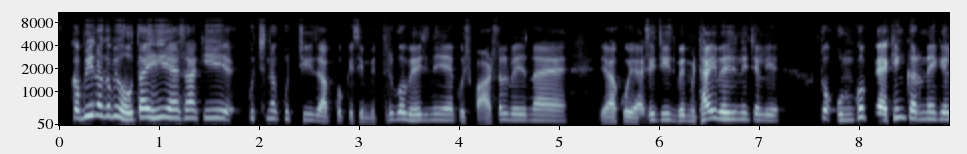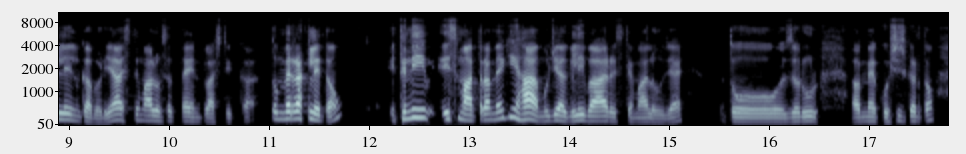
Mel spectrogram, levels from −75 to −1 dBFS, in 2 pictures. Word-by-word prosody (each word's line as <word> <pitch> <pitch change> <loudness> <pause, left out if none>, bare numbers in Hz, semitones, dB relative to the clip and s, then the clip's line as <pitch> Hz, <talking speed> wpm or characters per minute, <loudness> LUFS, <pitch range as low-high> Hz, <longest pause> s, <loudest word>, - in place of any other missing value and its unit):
कभी 285 +6 +4
ना 305 - +3
कभी 290 -1 -2
होता 210 +3 +4
ही 255 +1 +4
ऐसा 235 0 +2
कि 230 - -2 0.2
कुछ 215 +1 -7
ना 220 - -5
कुछ 210 0 -14
चीज़ 175 -2 -5
आपको 135 - -2
किसी 130 +1 -9
मित्र 160 +11 -12
को 200 0 0
भेजनी 165 0 -3
है, 165 -1 -1
कुछ 140 -4 -10
पार्सल 115 +13 -3
भेजना 170 -1 -4
है, 155 -2 0 0.4
या 130 0 +1
कोई 140 -2 -1
ऐसी 180 +9 -2
चीज़ 180 -2 -3
भे 160 - +1
मिठाई 190 +9 +5
भेजनी 195 -1 +2
चलिए 165 -2 -4 0.4
तो 460 - +1
उनको 170 +10 0
पैकिंग 235 +4 +4
करने 200 -2 +2
के 195 0 0
लिए 185 -1 +1
इनका 145 - -2
बढिया 115 +10 0
इस्तेमाल 160 -2 -2
हो 150 - -2
सकता 140 0 -7
है 135 - 0
इन 125 - -14
प्लास्टिक 120 0 -8
का - - -11 0.2
तो 200 - -3
मैं 205 +2 +5
रख 215 0 +6
लेता 170 -4 +4
हूँ। - - -4 0.5
इतनी 240 +4 +3 0.2
इस 195 - +1
मात्रा 175 +1 +5
में 200 +4 -1
कि 255 -1 0
हाँ, 185 -5 +8
मुझे 145 +4 -2
अगली 150 +3 0
बार 145 -2 +4
इस्तेमाल 120 -1 -6
हो 110 -1 -11
जाए - - -6 0.5
तो 120 -1 -4
ज़रूर 130 +2 -5 0.3
अ, 125 - 0
मैं 130 0 -3
कोशिश 150 -2 -4
करता 160 - -4
हूँ 170 - -10
170 Hz, 230 wpm, -25 LUFS, 140-200 Hz, 0.5 s, हाँ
